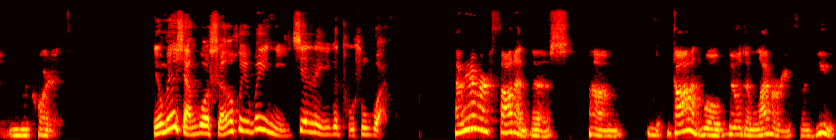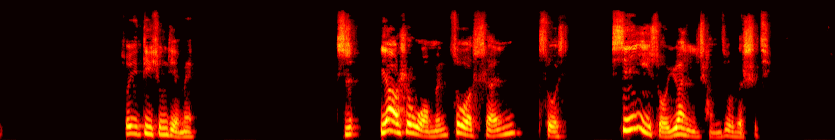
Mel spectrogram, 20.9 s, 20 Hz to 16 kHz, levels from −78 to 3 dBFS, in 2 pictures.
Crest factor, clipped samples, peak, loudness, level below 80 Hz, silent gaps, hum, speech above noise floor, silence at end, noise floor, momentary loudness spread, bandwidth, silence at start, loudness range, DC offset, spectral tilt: 20 dB; under 0.1%; -4 dBFS; -21 LUFS; -70 dBFS; none; none; 62 dB; 0.85 s; -83 dBFS; 13 LU; 12.5 kHz; 0.1 s; 6 LU; under 0.1%; -4 dB/octave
